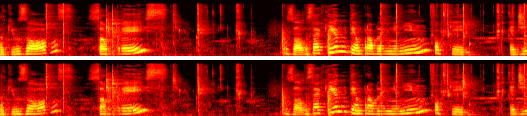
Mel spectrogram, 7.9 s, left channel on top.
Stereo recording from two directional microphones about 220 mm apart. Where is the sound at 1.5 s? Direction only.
40° left (ahead or behind).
